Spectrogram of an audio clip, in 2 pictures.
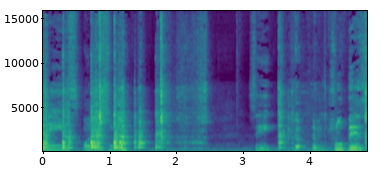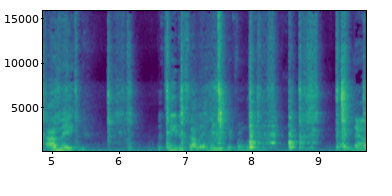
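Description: A spoon scrapes against the inside of a metal mixing bowl.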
